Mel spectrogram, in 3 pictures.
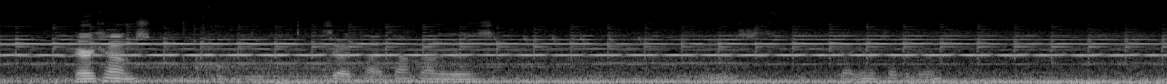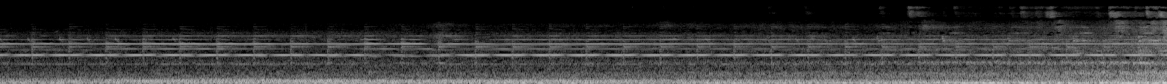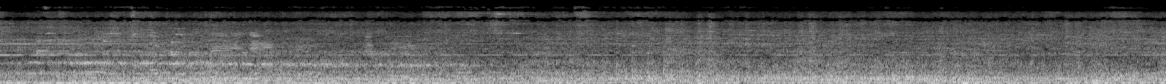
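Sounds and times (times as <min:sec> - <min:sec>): crossing warning bell ringing: 0:00.0 - 0:35.0
locomotive engine rumble: 0:12.0 - 0:35.0.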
